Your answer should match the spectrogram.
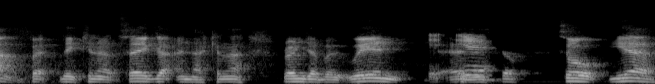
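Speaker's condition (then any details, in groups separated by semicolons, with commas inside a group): Cerebral palsy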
